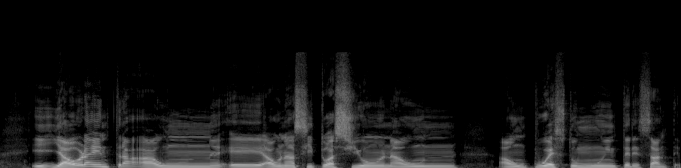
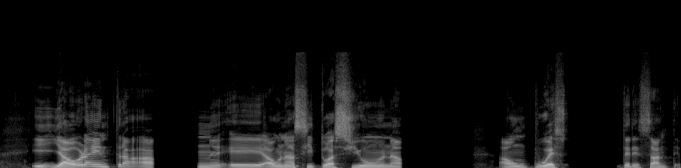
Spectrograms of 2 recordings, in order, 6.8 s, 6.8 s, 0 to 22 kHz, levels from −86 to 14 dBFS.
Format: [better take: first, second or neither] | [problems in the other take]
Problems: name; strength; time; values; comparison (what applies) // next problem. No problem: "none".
first | audio cutting out; at 1.5 s, at 4 s for 0.5 s and at 5.5 s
